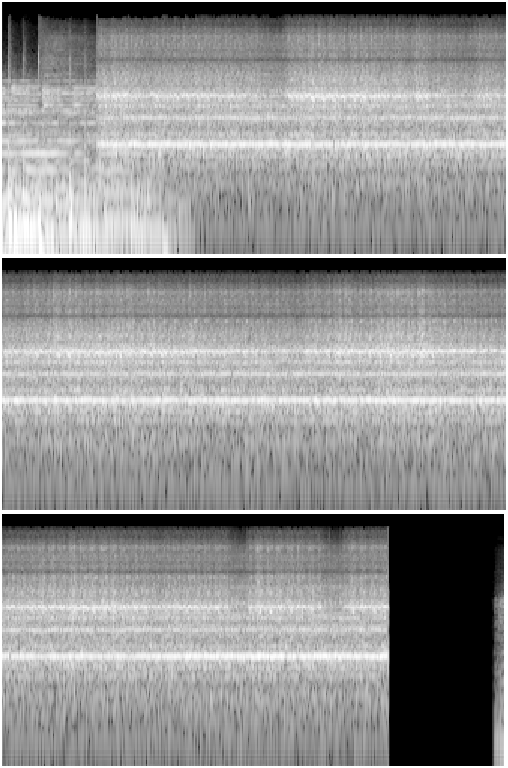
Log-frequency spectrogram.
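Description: Milling machine running with a boring bar cutting the bore of a brass model steam-engine cylinder: a steady whine with several high tones. It cuts off suddenly near the end.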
